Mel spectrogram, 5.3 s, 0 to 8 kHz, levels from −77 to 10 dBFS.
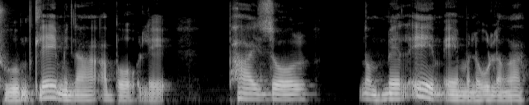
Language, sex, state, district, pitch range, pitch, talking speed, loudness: Mizo, male, Mizoram, Aizawl, 90-110 Hz, 100 Hz, 180 wpm, -16 LUFS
